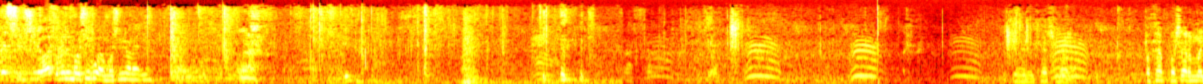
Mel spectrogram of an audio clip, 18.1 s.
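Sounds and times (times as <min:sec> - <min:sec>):
speech: 0:00.1 - 0:02.8, 0:03.6 - 0:04.0, 0:05.2 - 0:05.5, 0:08.4 - 0:09.0, 0:15.6 - 0:16.3, 0:17.2 - 0:18.0
trapped cat meowing: 0:07.8 - 0:10.2, 0:11.1 - 0:12.0, 0:12.7 - 0:13.3, 0:14.2 - 0:14.9, 0:15.6 - 0:16.5.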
